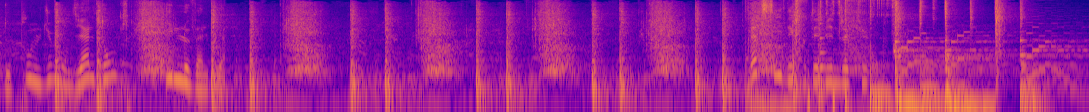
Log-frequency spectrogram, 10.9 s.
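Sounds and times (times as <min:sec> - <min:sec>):
speech: 0:00.0 - 0:02.4, 0:07.9 - 0:09.4
football supporters' thunder clap: 0:02.5 - 0:07.2.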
